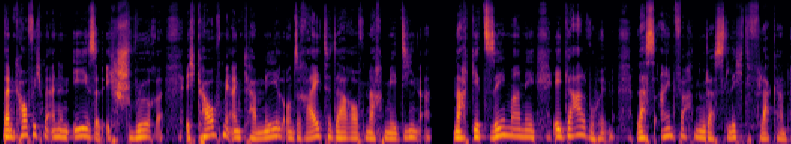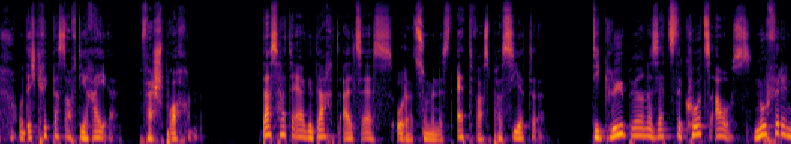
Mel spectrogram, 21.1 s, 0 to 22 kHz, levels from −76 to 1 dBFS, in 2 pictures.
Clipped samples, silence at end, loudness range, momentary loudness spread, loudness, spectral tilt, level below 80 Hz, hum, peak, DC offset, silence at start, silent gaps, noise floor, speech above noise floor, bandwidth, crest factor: under 0.1%; 0 s; 4 LU; 9 LU; -25 LUFS; -4.5 dB/octave; -46 dBFS; none; -4 dBFS; under 0.1%; 0.05 s; none; -80 dBFS; 56 dB; over 20 kHz; 22 dB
